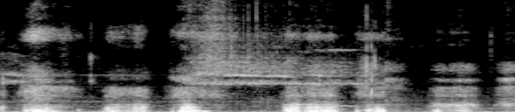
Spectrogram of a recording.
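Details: Baby snoring during nap, put to sleep by father in a baby carrier: repeated low, rough, snorting breath noises roughly every second.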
